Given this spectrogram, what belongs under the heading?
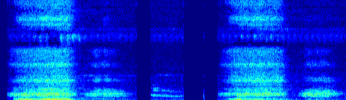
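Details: Sleeping girl snoring loudly, with teeth grinding and sleep-talking noted; loud harsh snores on breathing in, each followed by a softer breath out, with short pauses between; heavy snoring.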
